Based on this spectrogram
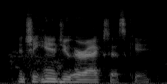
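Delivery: ordinary delivery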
